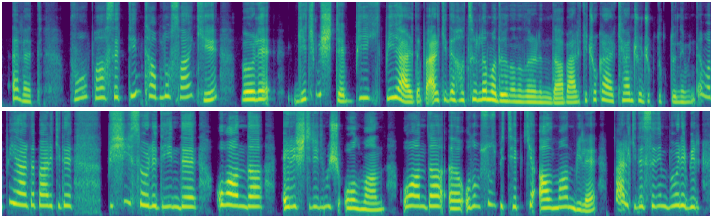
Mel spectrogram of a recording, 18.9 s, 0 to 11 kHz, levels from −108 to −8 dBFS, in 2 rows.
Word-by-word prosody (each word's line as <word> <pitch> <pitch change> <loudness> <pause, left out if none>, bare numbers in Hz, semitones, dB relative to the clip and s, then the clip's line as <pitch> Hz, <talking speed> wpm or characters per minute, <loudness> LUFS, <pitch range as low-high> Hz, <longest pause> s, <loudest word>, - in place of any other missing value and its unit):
Evet, 200 -11 -4 0.4
bu 300 +6 -5
bahsettiğin 310 - -3
tablo 340 -1 -3
sanki, 310 -6 -2 0.3
böyle, 250 +2 +5 0.3
geçmişte 240 - -1 0.2
bir 295 -1 -3
bir 285 - 0
yerde 250 - +4
belki 235 +1 +2
de 250 - +3
hatırlamadığın 230 -3 +3
anılarında, 160 -5 -1
belki 165 +6 -1
çok 240 +2 -6
erken 225 0 0
çocukluk 195 -4 -9
döneminde 170 +4 -7
ama 320 -3 -6
bir 435 - +1
yerde 355 -2 +3
belki 335 -1 +1
de 335 -2 -1 0.5
bir 325 - -4
şey 450 +5 -1
söylediğinde 305 -5 0 0.2
o 360 0 +1
anda 310 -3 +6 0.3
eleştirilmiş 295 +1 +1
olman, 225 -5 +2 0.2
o - - +1
anda, 320 0 +4
ııı, 245 0 +4
olumsuz 325 +6 -5
bir 320 - -3
tepki 300 +4 -4
alman 270 +1 +4
bile 190 -3 +1 0.3
belki 335 -6 -1
de 310 - 0
senin 315 0 -3
böyle 340 -1 +1
bir 290 -1 -2
285 Hz, 140 wpm, -20 LUFS, 225-320 Hz, 0.5 s, anda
